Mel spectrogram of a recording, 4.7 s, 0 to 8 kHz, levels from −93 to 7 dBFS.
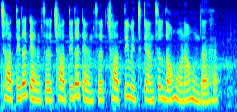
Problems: constant background noise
